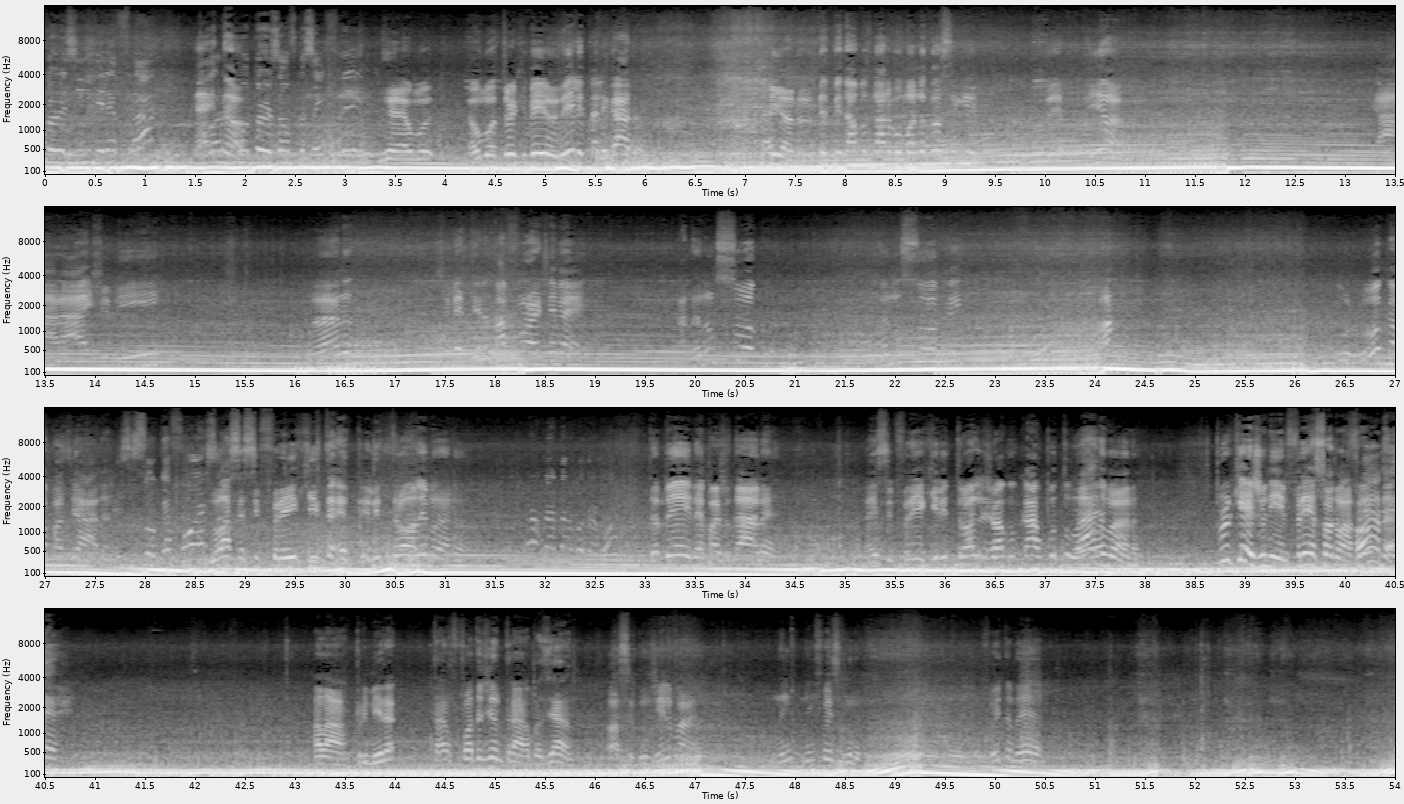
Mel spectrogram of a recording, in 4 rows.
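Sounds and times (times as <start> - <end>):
car engine while driving: 0.0 - 54.0.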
